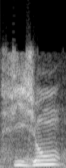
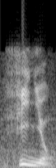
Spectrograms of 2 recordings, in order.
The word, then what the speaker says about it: Fignon: figeon comment figeon figeon non pas figeon Fignon Fignon ça s'écrit F i G n o n Fignon c'est le nouveau champion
